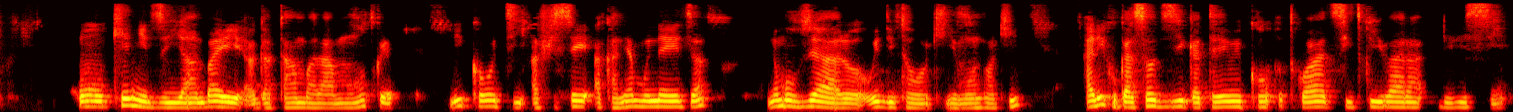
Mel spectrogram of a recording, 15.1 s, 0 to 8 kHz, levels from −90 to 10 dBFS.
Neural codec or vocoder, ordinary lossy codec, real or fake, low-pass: codec, 16 kHz, 0.9 kbps, LongCat-Audio-Codec; MP3, 48 kbps; fake; 7.2 kHz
